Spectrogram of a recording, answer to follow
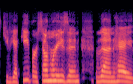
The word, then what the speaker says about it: Kyriaki: know, for the MFs who like cannot pronounce Kyriaki for some reason, then hey, that like, they can just call me. So I'm like, here you go, Kyriaki, basically. It's Kyriaki.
